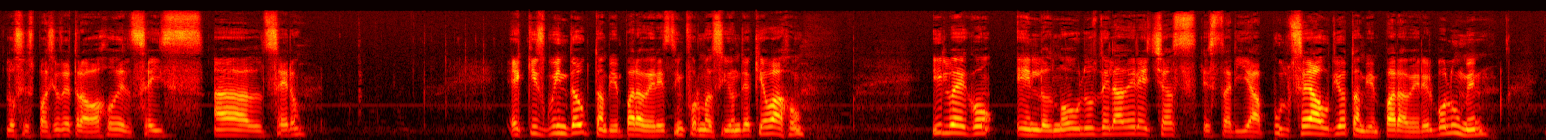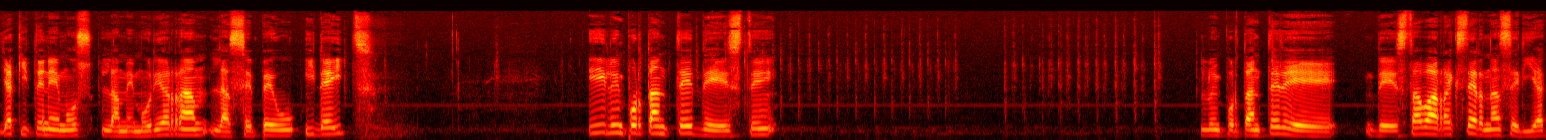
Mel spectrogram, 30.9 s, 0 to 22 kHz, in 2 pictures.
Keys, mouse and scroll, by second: 4.5 Right, 4.6 Right, 4.8 Right, 5.0 Right, 5.2 Right, 5.5 Right, 9.6 Right, 10.2 Right, 10.5 Down, 11.6 Left, 11.7 Left, 11.9 Left, 12.1 Left, 16.1 Right, 16.3 Right, 16.4 Right, 17.1-18.4 Right, 18.9 Down, 19.1 Down, 19.3-21.3 Down, 21.9 Down, 21.9 Down, 22.1-23.2 Down, 23.8 Down, 24.0 Down, 24.2 Down, 24.7 Down, 25.5 Up, 25.7 Up, 25.8 Up, 26.0 Up, 26.2 Up, 26.4 Up, 26.6 Up, 28.2 Down.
